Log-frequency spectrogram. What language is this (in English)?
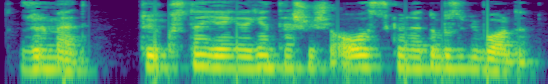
Uzbek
